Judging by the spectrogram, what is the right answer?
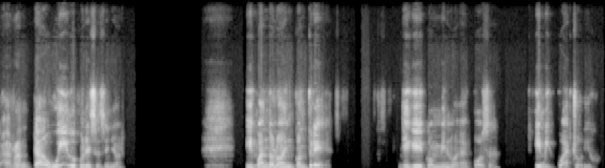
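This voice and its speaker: An older man giving a heartfelt, halting personal testimony. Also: fairly high pitch, vocal fry, darkish tone. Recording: slightly muffled lo-fi recording.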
